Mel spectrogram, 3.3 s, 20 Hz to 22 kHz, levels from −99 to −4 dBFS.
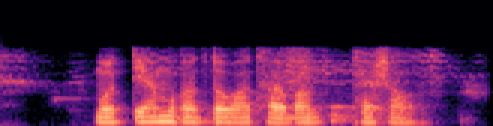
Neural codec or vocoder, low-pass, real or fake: codec, 16 kHz, 0.4 kbps, LongCat-Audio-Codec; 5.4 kHz; fake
